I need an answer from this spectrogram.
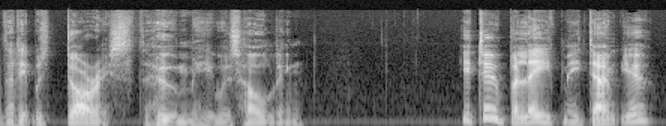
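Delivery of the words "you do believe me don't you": mildly anxious, high and pleading. Acted. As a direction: seek reassurance, pitched up at the start. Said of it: "she said anxiously".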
